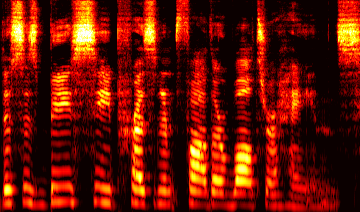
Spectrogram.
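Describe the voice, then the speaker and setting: A woman puts on a character voice, fairly high in pitch. She speaks at a moderate pace with fairly even intonation. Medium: read story. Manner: authoritative.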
